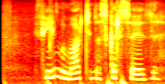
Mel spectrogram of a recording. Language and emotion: Russian, neutral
